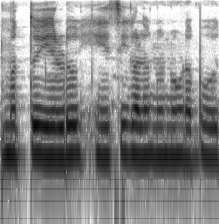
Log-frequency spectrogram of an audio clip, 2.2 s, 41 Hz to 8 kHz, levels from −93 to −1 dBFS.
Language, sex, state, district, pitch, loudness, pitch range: Kannada, female, Karnataka, Koppal, 200 Hz, -14 LUFS, 200-205 Hz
